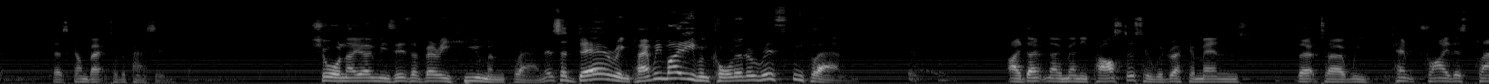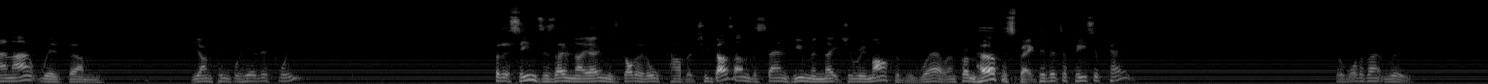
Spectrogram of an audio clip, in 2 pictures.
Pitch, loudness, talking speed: 155 Hz, -35 LUFS, 155 wpm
